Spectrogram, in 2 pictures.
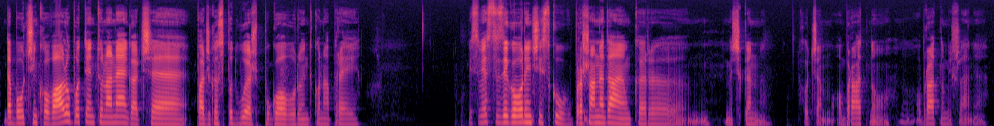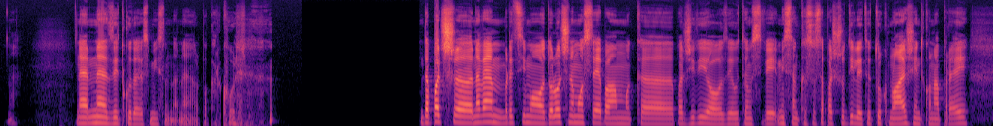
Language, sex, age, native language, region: Slovenian, female, 30-49, Slovenian, Primorsko-notranjska region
